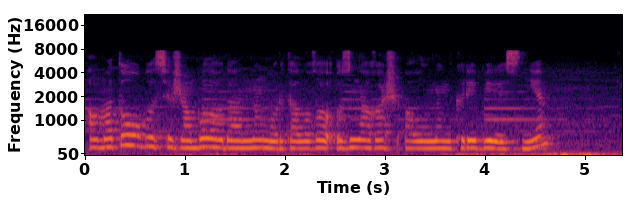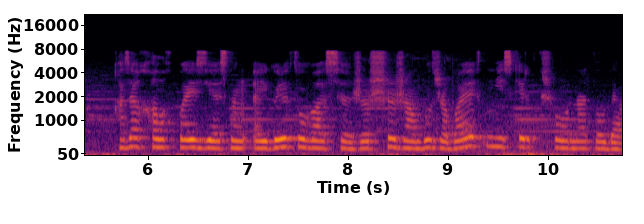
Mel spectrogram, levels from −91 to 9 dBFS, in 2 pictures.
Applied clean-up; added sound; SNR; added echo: none; Church bell; 13 dB; none.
